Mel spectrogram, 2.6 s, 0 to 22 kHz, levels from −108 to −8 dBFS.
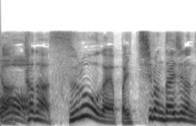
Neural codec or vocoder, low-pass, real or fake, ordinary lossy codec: none; none; real; none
